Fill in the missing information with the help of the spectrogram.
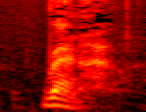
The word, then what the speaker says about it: Renault: Can you not have somebody, when they're doing the voice recording, in there to say, Mr. Douglas, no, actually you pronounce it Renault. – Yeah, it's extraordinary, isn't Renault.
